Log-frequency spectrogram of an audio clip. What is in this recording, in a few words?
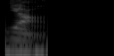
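"niang", Mandarin Chinese, neutral tone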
